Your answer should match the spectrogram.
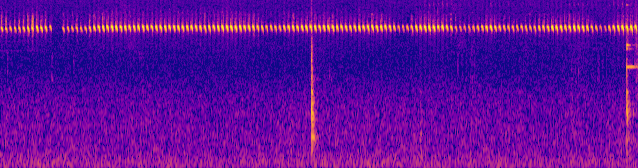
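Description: A steady, high-pitched cricket trill, with a single click about halfway through.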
